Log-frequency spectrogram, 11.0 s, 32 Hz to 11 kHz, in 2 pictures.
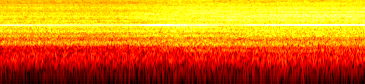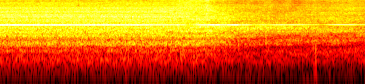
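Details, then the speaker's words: PS4 Pro console cooling fan, before cleaning, during gameplay: a steady airy roar with a thin high whistle and no knocking. It is loud enough to hear through headphones and won't quiet down. "I could be playing for a while this thing won't shut up even if you wear headphones you'd still hear it"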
